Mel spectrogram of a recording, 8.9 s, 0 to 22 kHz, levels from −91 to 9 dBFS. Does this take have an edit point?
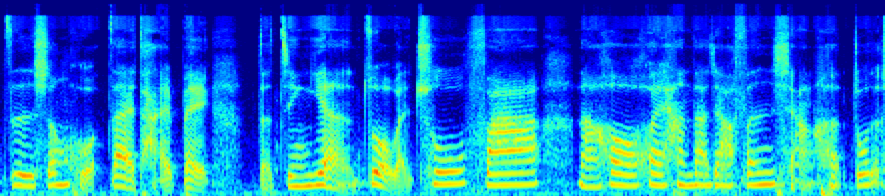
yes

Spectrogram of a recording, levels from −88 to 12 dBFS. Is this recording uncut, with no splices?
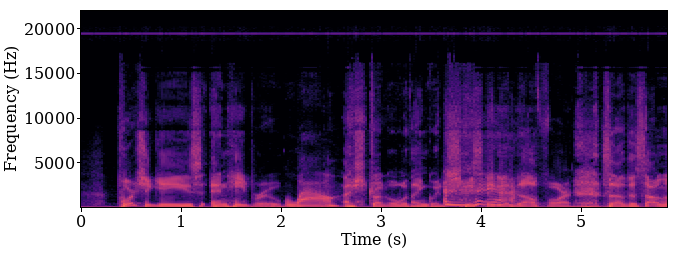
no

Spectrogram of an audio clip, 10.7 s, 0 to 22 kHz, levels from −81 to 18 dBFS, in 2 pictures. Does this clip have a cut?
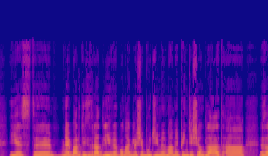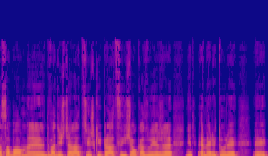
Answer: yes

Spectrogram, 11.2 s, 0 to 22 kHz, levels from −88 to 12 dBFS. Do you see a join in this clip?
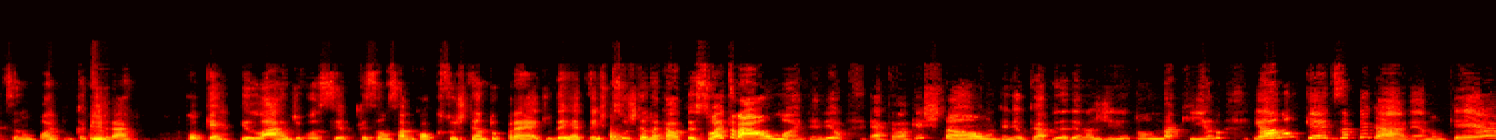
yes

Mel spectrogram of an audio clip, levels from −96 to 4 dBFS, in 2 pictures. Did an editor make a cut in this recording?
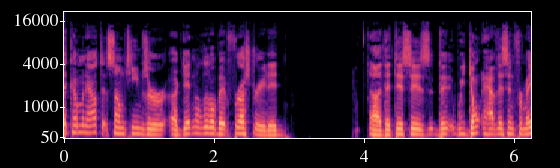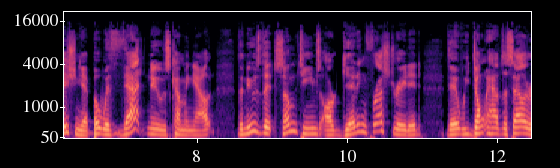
no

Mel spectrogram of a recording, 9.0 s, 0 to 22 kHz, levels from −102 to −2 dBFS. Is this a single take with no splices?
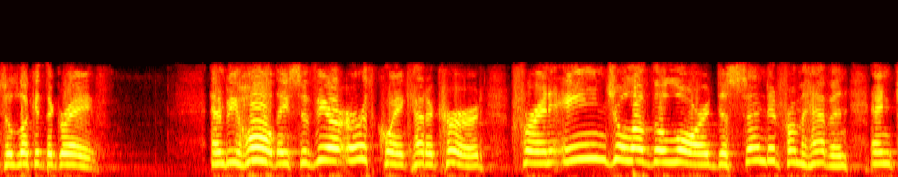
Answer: yes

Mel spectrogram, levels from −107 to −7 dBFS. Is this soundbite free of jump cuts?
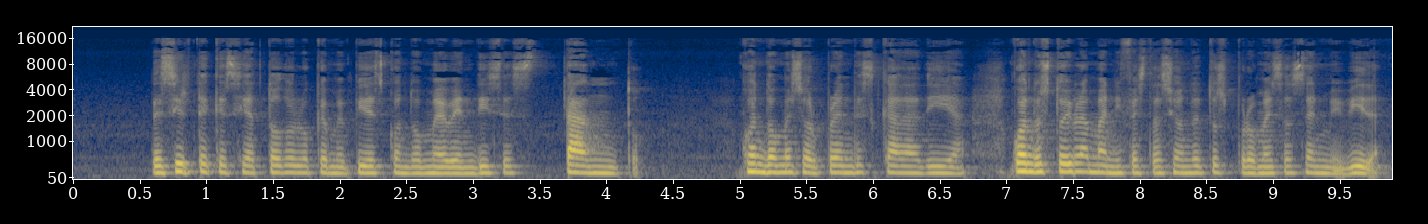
no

